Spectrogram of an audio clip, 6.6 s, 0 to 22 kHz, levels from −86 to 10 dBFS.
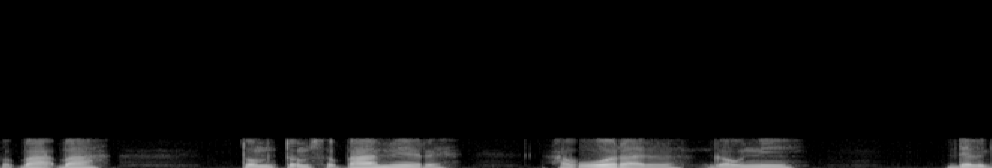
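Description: Packet loss with pitch repetition occurs in this speech at 0.30 s, 1.94 s and 3.80 s. Gaps of 40, 40 and 60 ms are filled by repeating the last pitch period, so the two 40 ms gaps sound like a brief held, buzzy note. These lengths fit two or three lost 20 ms packets, carried over a G.711 telephone path that passes nothing above 4 kHz.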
